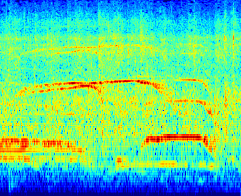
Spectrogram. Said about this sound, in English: Let's have a round of applause as if it's the end of the podcast. Thank you, ladies and gentlemen!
